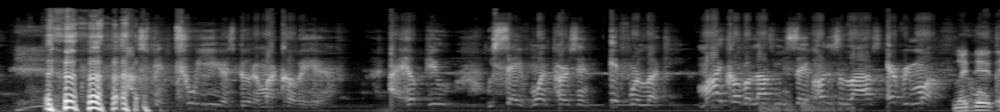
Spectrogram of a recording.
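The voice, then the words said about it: Slight accent, not Atlanta-sounding. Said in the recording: “He got a little accent too. He don't sound like he from Atlanta.”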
